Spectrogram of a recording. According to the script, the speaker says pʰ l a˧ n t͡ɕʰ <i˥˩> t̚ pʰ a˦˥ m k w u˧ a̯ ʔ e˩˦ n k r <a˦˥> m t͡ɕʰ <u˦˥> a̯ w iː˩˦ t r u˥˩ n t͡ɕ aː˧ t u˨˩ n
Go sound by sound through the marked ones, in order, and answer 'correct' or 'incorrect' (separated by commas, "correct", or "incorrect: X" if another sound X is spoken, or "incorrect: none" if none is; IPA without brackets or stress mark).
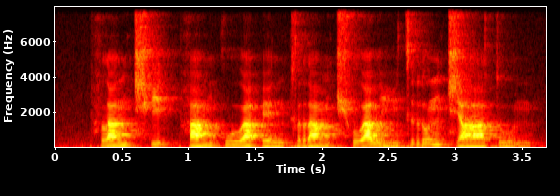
correct, incorrect: a˧, correct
